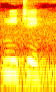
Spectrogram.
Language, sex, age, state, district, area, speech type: Hindi, female, 30-45, Uttar Pradesh, Mau, rural, read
